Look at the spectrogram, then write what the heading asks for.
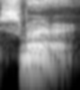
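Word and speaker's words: smṛ: So it says the root smer, I'm not maybe not pronouncing that correctly. It's supposed to be a rolled R, smer, may mean to recollect, but also simply to think of.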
